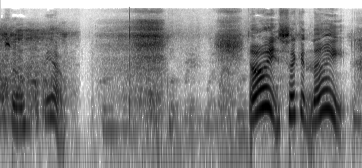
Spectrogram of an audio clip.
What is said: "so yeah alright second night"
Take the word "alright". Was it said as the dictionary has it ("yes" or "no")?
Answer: no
